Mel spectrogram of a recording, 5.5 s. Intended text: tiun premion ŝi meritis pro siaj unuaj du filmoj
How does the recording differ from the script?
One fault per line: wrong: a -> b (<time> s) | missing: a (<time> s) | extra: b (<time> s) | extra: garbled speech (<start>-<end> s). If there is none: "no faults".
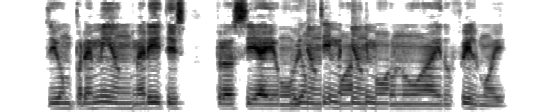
missing: ŝi (1.3 s)
extra: garbled speech (2.8-3.9 s)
